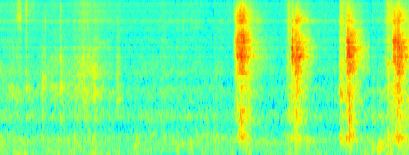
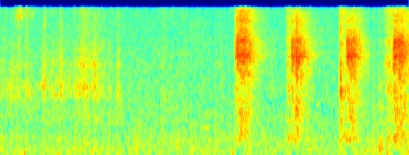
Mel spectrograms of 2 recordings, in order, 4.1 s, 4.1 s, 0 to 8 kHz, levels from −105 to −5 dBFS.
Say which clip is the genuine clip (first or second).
second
